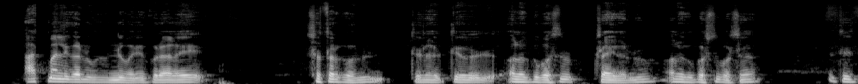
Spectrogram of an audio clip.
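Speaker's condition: Parkinson's disease; fall risk

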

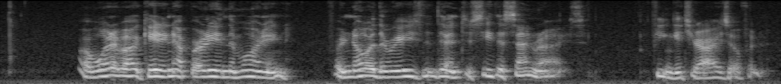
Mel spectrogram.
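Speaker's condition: Parkinson's disease; Parkinson's disease at age 76 to 77, body tremor, shaking stops when holding heavy weights; Parkinson's getting in the way a little, daily cardio and gym workouts; voice shakes

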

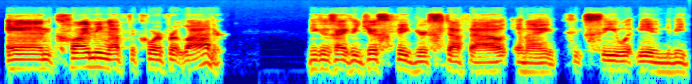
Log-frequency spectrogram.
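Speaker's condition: Cleft palate; present since childhood

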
